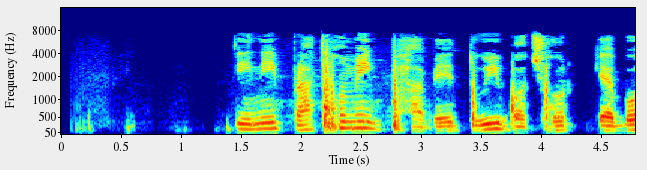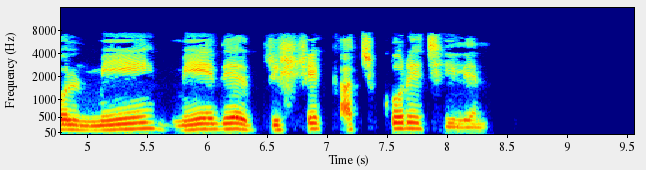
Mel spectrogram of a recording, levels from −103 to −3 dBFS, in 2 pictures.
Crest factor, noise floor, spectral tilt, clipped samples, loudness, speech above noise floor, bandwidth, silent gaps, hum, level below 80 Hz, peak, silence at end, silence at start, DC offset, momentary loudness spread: 20 dB; -71 dBFS; -5.5 dB/octave; under 0.1%; -21 LUFS; 50 dB; 7.8 kHz; 7.00-7.04 s, 7.43-7.47 s; none; -62 dBFS; -2 dBFS; 1.25 s; 1.45 s; under 0.1%; 7 LU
